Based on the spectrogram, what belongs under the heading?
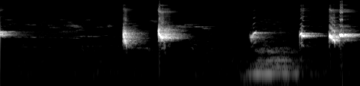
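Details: Sooty-headed bulbul fighting song, played to encourage other bulbuls to sing; a few loud harsh chirps separated by pauses, then short clear whistled notes in quick succession.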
